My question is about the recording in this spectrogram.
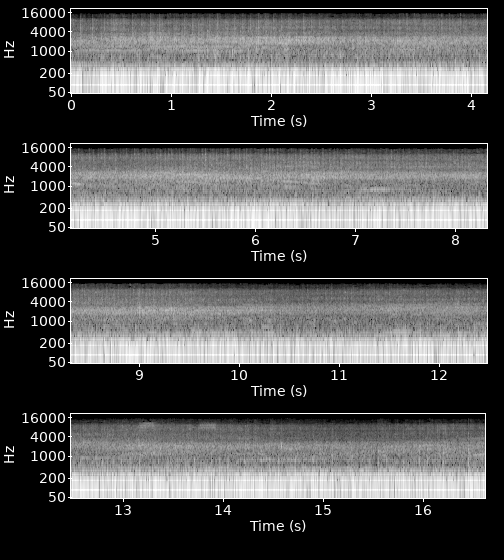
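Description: Several motorcycles, old vintage bikes among them, riding slowly past one after another with their engines running in a steady low rumble.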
